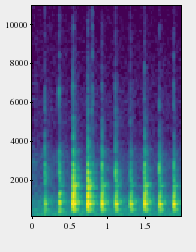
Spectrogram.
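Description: A 3D-printed candlestick holder made of bronze-filled PLA is tapped ten times in a steady rhythm, each tap a short, dry, hollow knock centered around 750 Hz that dies away almost at once. It sounds hollow because of the way it was printed, raising concern that firing it could make it melt in on itself.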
